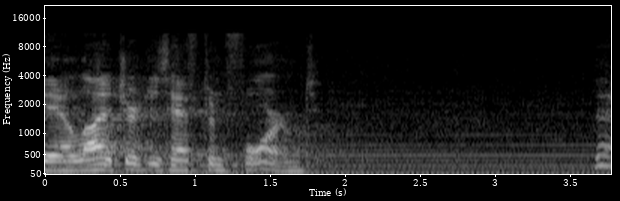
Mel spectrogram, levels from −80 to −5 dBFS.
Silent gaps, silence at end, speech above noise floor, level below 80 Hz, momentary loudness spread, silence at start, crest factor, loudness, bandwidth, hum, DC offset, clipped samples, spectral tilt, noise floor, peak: none; 0 s; 21 dB; -56 dBFS; 26 LU; 0 s; 22 dB; -33 LUFS; 11.5 kHz; 60 Hz at -55 dBFS; under 0.1%; under 0.1%; -5.5 dB/octave; -53 dBFS; -14 dBFS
